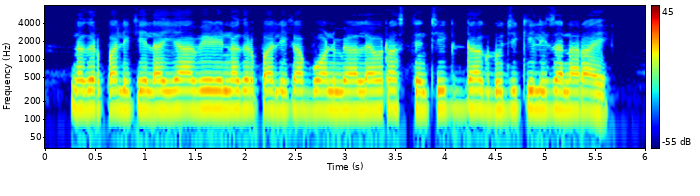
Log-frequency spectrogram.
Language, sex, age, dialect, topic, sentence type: Marathi, male, 31-35, Standard Marathi, banking, statement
